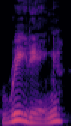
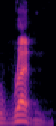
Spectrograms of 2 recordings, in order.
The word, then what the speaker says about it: Reading: So a word that looks like reading is pronounced Reading or Redden if you are a Pennsylvania Dutch local.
